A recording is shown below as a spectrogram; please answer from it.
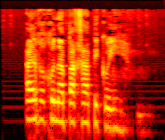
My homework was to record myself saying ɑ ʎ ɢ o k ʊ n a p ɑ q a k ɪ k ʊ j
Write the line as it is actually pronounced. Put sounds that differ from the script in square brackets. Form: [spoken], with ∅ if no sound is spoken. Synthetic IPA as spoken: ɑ ʎ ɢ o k ʊ n a p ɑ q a [p] ɪ k ʊ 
